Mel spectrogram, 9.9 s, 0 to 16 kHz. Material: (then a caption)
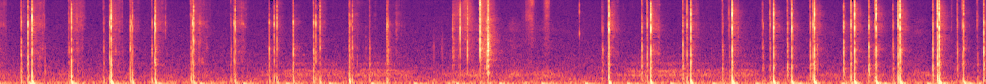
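Foil. Paperclips worn on the fingertips scratch and tap the crinkly wrapper of a small, sealed foil Pokemon card booster pack. About 30 sharp, bright clicks come fast and irregularly, with soft crinkling scratches between them.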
